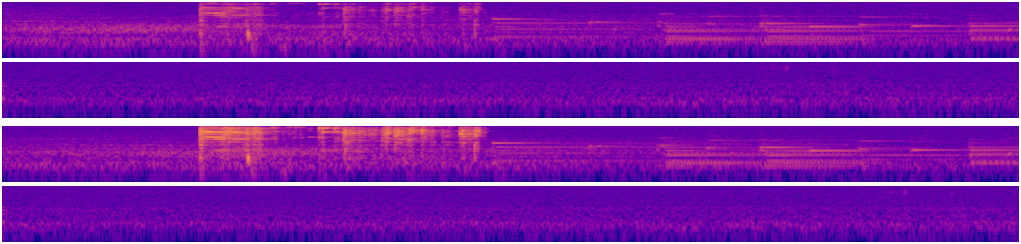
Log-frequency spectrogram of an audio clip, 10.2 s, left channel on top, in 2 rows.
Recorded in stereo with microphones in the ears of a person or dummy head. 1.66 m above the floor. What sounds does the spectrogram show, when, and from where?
1.0 s breaking glass: 75° right (ahead or behind)
2.4 s a piano: 5° right (ahead or behind)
